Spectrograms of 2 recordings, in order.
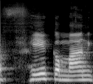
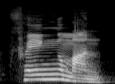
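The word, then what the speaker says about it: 백만: ग को परिवर्तन करेंगे। म बनाएंगे। लेकिन म को कभी नहीं परिवर्तन करेंगे। म का क्या ही रहेगा? म ही रहेगा। मतलब यहां पर फेक मान के जगह पर हमें क्या बदलाव करना है? फेंगम। क्या फेंगम क्या बोलना चाहिए? फेंगमान।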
